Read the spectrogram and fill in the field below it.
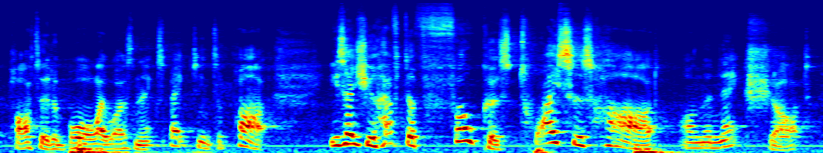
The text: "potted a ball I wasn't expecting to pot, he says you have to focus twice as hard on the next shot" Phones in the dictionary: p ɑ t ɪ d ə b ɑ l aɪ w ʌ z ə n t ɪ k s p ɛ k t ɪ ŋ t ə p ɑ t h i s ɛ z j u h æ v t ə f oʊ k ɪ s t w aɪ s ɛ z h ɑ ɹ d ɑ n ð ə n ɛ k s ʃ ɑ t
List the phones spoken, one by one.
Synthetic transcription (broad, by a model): p ɑ t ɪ d ə b ɑ l aɪ w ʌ z n t ɪ k s p ɛ k t ɪ ŋ t ə p ɑ t h i s ɛ z j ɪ h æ f t ə f oʊ k ɪ s t w aɪ s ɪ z h ɑ ɹ d n ð ə n ɛ k s ʃ ɑ t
